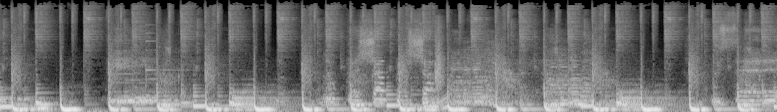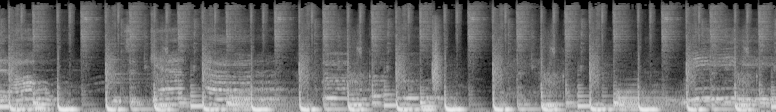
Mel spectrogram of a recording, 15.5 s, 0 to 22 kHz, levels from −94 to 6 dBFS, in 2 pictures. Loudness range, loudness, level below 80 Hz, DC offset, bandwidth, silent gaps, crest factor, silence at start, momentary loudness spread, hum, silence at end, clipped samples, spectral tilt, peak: 1 LU; -14 LUFS; -14 dBFS; under 0.1%; 20 kHz; none; 12 dB; 0 s; 4 LU; none; 0 s; under 0.1%; -6 dB/octave; 0 dBFS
